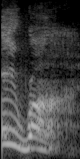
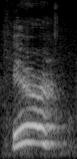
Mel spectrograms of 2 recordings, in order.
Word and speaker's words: Aaron: Aon. Aaron.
